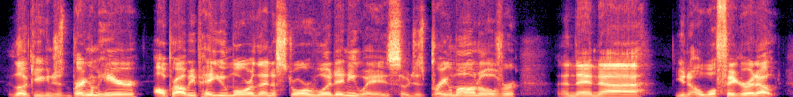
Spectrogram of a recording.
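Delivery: ordinary delivery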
